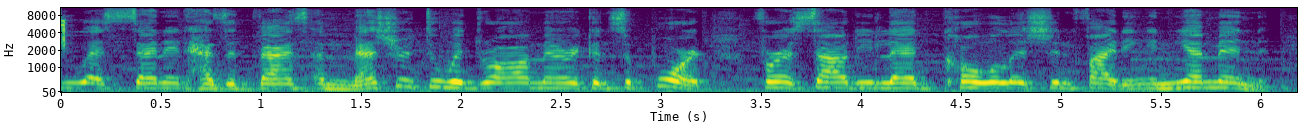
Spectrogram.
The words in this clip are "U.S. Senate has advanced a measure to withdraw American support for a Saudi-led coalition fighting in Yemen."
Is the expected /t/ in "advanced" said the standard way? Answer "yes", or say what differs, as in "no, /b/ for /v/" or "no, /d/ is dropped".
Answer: yes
